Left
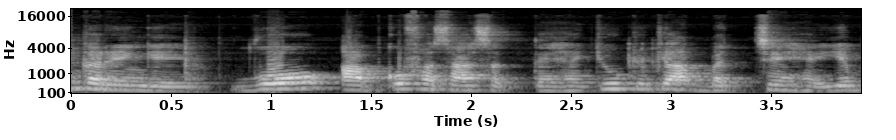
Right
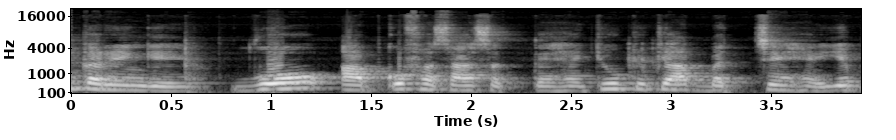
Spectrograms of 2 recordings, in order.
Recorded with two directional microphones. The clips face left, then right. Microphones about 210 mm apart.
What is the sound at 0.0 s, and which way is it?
A woman's voice, 35° right (ahead or behind).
